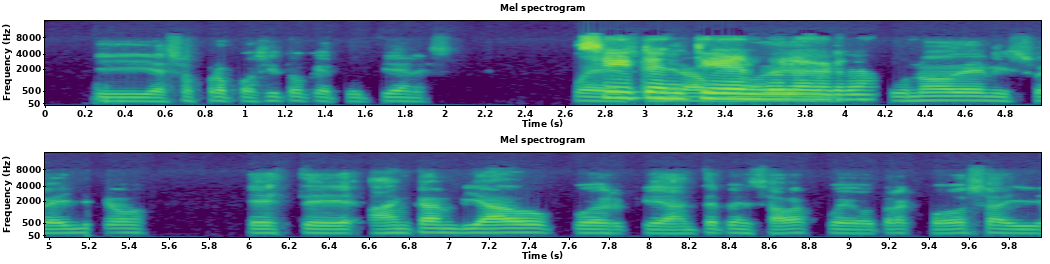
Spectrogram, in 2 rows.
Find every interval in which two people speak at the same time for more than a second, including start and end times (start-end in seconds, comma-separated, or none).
2.6-4.2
